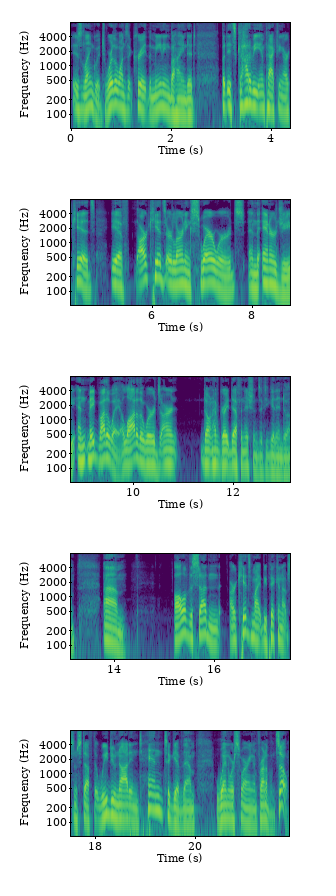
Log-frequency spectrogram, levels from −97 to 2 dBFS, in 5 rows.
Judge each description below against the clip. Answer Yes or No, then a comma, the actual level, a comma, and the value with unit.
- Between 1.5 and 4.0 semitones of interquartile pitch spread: No, average, 4.7 semitones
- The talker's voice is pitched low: Yes, low, 120 Hz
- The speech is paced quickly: Yes, fast, 215 wpm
